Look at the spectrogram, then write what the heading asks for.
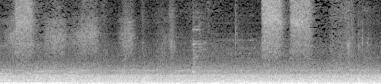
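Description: Tobu Urban Park Line electric train at the platform with a steady low hum, broken by a few short hisses of air, typical of air brakes or pneumatics venting.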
